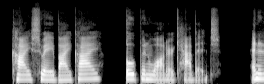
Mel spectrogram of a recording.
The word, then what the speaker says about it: 开水白菜: This is Kaishui Báicài, pronounced Caishuǐ Báicài, open water cabbage.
